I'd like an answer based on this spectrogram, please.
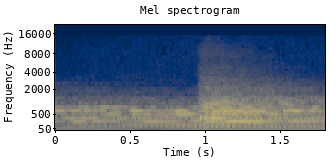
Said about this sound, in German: Allerdings hört man die Glocke eigentlich recht selten.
